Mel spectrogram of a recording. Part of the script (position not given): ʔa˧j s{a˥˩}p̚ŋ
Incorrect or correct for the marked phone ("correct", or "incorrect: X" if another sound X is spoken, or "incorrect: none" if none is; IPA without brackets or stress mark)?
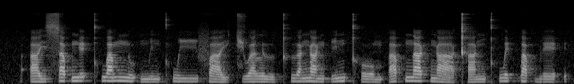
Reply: correct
